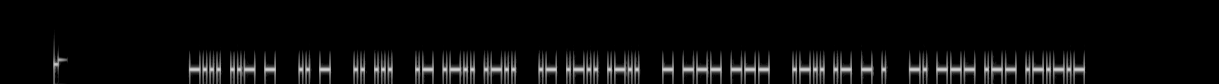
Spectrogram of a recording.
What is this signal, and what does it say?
Morse code, heard as a keyed tone, about 34 wpm, 700 Hz. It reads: BUT IT IS ALL ALL TOO LATE NOW.
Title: Sentences from Top 300 Words 35wpm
